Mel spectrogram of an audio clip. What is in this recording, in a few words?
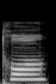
"tuo1", taiwanese Syllables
